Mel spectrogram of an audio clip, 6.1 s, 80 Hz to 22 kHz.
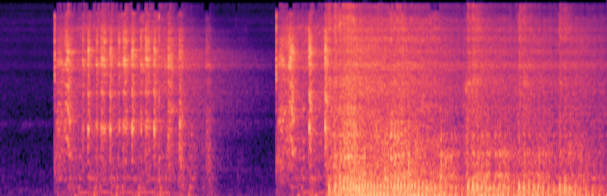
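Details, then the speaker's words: Honda Recon 250X ATV in neutral on a little choke: starts and runs ragged with surging revs, idling only with slight throttle and dying when let off; gummed carburetor. "So if I'm on the throttle a little bit, guys, it'll idle. But as soon as you let off the throttle, it'll just kill out."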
